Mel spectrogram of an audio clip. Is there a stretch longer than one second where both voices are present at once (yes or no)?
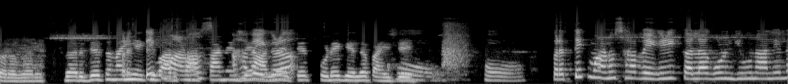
yes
